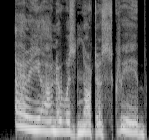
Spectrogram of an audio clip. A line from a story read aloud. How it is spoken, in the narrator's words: wheezed Doge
